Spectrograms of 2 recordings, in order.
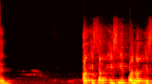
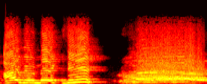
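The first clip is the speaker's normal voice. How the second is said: shouted proclamation; much slower than usual. Shown as a demonstration. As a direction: belt it out for the whole church. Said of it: "Pakilakasan mo yun".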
